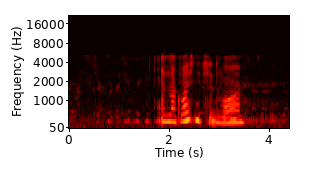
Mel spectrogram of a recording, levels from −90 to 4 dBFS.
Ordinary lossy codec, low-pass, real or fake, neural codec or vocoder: none; 5.4 kHz; real; none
